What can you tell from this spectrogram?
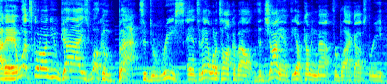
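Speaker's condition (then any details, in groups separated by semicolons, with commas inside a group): No condition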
